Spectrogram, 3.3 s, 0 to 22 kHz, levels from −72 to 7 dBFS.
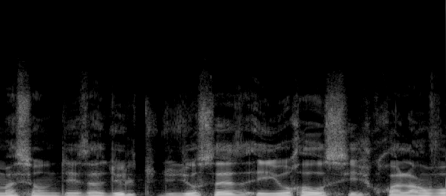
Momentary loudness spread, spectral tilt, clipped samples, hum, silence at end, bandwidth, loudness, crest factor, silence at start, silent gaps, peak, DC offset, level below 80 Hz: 6 LU; -6.5 dB/octave; under 0.1%; none; 0 s; 13 kHz; -18 LUFS; 14 dB; 0 s; none; -2 dBFS; under 0.1%; -52 dBFS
